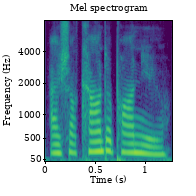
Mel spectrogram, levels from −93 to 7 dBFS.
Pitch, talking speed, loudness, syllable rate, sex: 185 Hz, 235 wpm, -16 LUFS, 5.2 syllables/s, female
